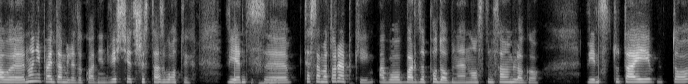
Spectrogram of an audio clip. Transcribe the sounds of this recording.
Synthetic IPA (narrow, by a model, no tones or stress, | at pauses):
awɘnɔɲɛpamʲɛnt̪amilɛd̪ɔkwad̪ɲɛd̪vʲjeɕt͡ɕɛtʂɘst̪azwɔt̪ɘxvʲjɛnt̪st̪ɛsamɛt̪ɔɾɛpkʲiabɔbaɾd̪zɔpɔd̪ɔbnɛnɔst̪ɘmsamɘmlɔɡɔ | vʲjɛnt̪st̪ut̪ajt̪ɔ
